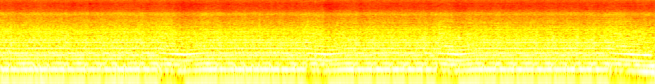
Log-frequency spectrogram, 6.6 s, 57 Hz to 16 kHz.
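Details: Yamaha Mio J (Fino) single-cylinder scooter that stalled and showed MIL code 46, running at steady speed while charging reads 13.8–13.9 V, normal; smooth, even hum, no knocks, rattles or misses, healthy.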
